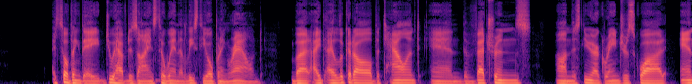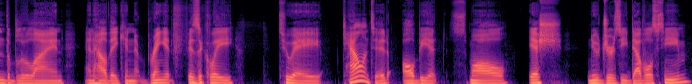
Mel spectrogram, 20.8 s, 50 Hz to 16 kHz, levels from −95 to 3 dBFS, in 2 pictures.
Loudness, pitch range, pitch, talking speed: -26 LUFS, 100-115 Hz, 110 Hz, 150 wpm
